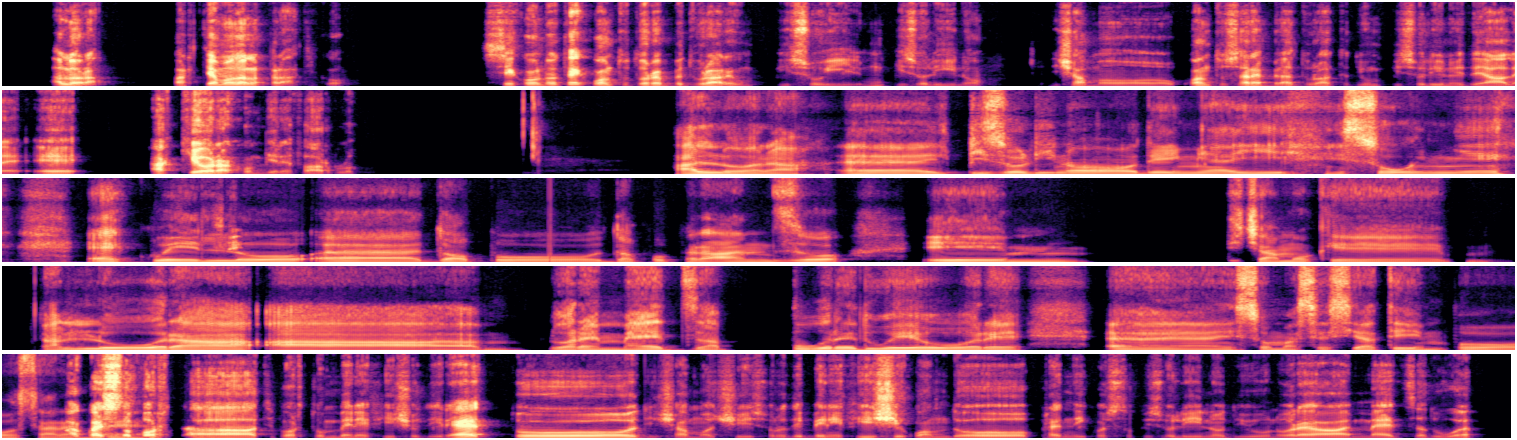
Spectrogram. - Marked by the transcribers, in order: lip smack; chuckle
- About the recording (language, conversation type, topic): Italian, podcast, Cosa pensi del pisolino quotidiano?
